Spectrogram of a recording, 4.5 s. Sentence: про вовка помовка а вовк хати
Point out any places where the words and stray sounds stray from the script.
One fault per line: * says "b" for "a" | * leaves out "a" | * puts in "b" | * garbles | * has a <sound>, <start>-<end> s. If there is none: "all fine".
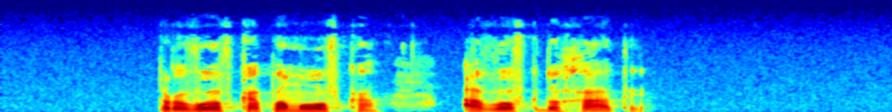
* puts in "до"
